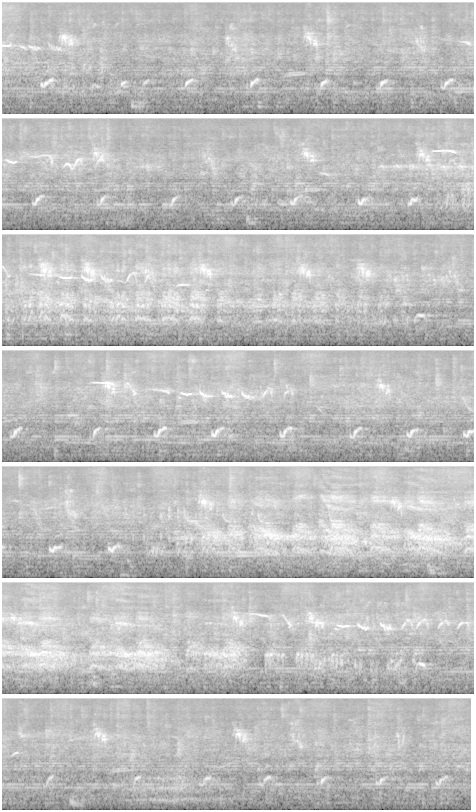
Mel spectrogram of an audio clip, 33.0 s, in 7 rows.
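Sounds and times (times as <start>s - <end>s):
dense bird chattering: 17.7s - 30.5s.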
